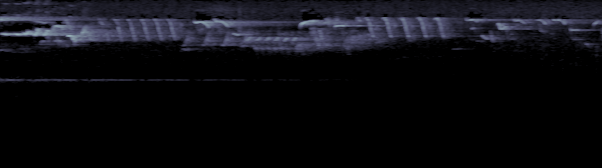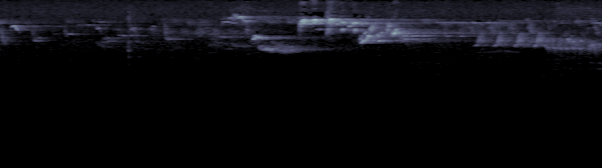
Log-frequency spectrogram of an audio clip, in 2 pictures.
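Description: Several birds calling together: rapid high trills, chirps and short falling notes overlapping, thinning out around the middle and picking up again near the end.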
